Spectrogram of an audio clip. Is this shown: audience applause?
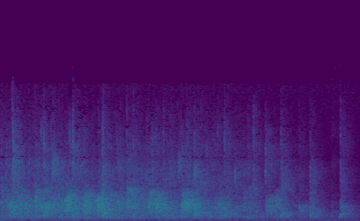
yes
